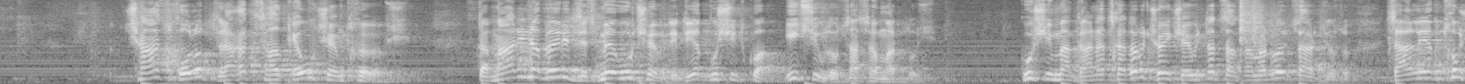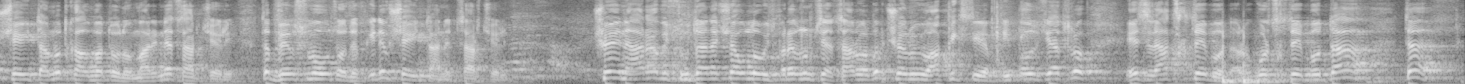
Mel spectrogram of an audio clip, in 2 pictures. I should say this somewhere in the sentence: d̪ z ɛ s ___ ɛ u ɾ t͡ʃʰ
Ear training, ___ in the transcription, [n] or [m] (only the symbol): m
